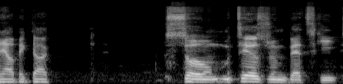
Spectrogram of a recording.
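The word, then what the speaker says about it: Rębecki: So Mateusz Raumbecki. So apparently it's Raumbecki, and that absolutely blew my mind. But it's Polish, so I guess that kind of makes sense because they pronounce things all kinds of crazy.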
